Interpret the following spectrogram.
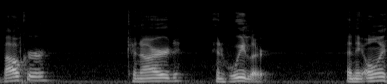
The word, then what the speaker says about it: Kennard: Kennard. In Kennard, they pronounced his name Kennard, apparently, but his name was Kennard.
